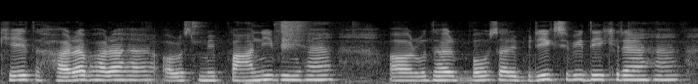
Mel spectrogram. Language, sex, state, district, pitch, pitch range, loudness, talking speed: Hindi, female, Bihar, West Champaran, 205 Hz, 190-210 Hz, -17 LUFS, 155 wpm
